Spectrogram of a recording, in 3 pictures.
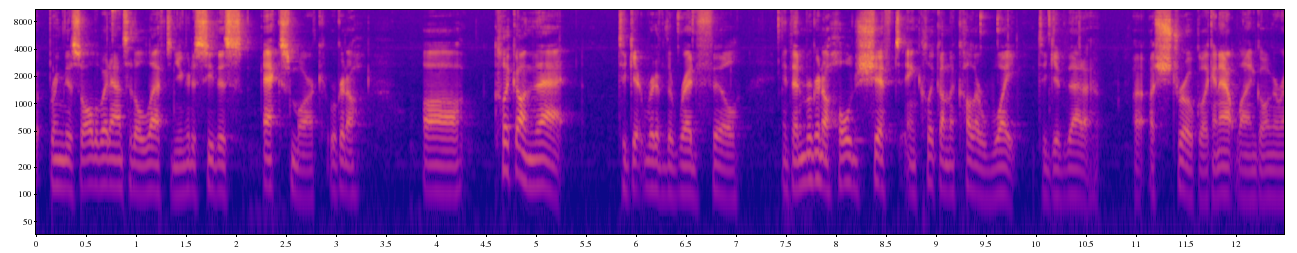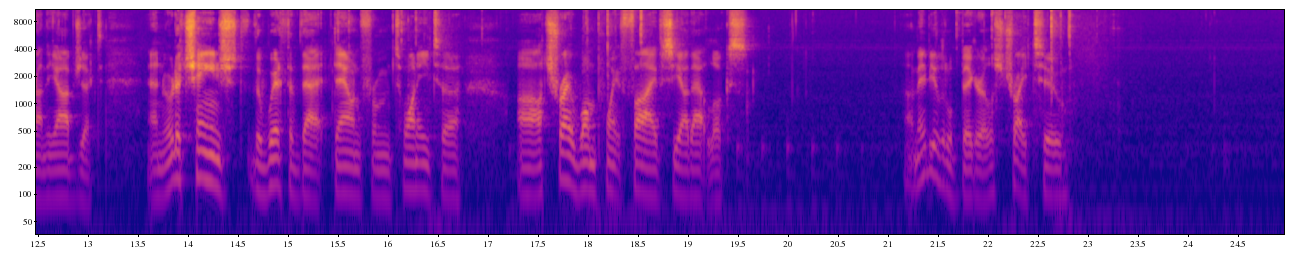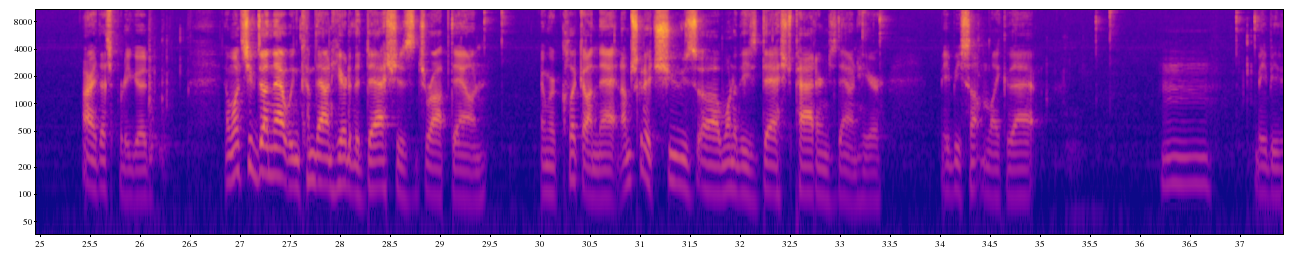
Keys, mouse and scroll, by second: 6.6 click, 9.6 shift+click, 15.7 click, 17.7-18.8 typing, 21.9 click, 22.8 2, 29.6 click, 33.3 click, 35.7 click, 37.1 click.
